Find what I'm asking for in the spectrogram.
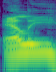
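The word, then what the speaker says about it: Ehle: You got Jennifer, I believe it's pronounced Ellie, who she plays the doctor who actually discovers the cure.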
